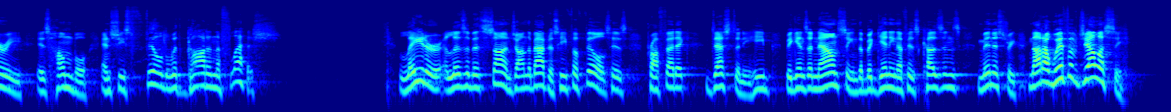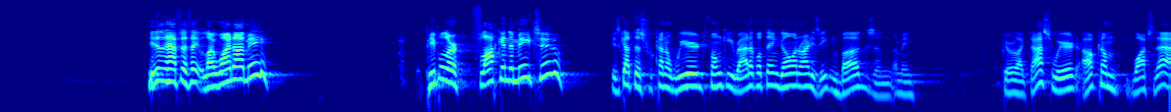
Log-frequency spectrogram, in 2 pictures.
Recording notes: at Liberty Baptist Church in Liberty, Missouri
